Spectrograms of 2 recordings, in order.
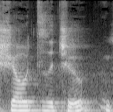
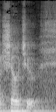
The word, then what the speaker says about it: Shou Zi Chew: Oh, by the way, if you, the CEO of TikTok, Shou Zhichu, it's funny, whenever they say his name, they always leave out the Z. It's Shou Zhichu, but they take out the Z sometimes. So now it's like Shouchu.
